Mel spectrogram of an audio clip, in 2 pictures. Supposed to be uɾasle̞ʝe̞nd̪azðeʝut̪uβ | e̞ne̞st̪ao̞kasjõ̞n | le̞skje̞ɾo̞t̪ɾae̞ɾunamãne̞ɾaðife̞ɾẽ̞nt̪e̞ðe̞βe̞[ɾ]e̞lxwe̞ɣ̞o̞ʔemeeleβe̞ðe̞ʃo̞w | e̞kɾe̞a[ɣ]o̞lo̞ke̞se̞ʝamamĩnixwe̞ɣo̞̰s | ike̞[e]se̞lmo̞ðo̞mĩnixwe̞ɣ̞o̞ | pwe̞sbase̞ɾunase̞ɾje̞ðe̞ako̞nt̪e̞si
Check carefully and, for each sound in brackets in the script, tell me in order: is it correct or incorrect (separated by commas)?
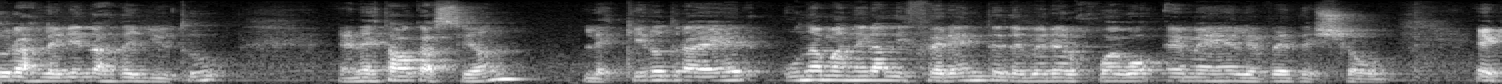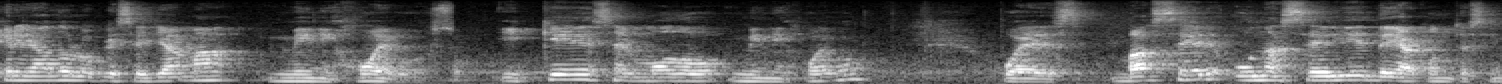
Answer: correct, incorrect, correct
